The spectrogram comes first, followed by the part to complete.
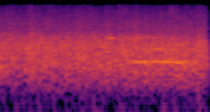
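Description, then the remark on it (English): Steady audience applause at the end of a comedy show, clapping for the people who were the best sports. It is a dense wash of many hands clapping at an even, fairly loud level throughout, with no voices standing out above it. “And I always, at the end of the show, like to clap for the people who are the best sports, because that shows good self-esteem.”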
